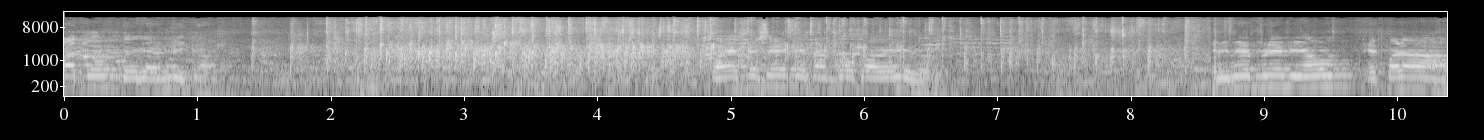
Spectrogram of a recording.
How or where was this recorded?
busy venue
